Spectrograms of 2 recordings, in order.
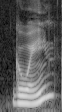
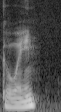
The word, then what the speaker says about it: Gawain: Gawain? – Gawain. – I mean, that's Google. – Sir Gawain. – Sir Gawain. – But that's just the American pronunciation. What's the British one? – Do they have ye olde English?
